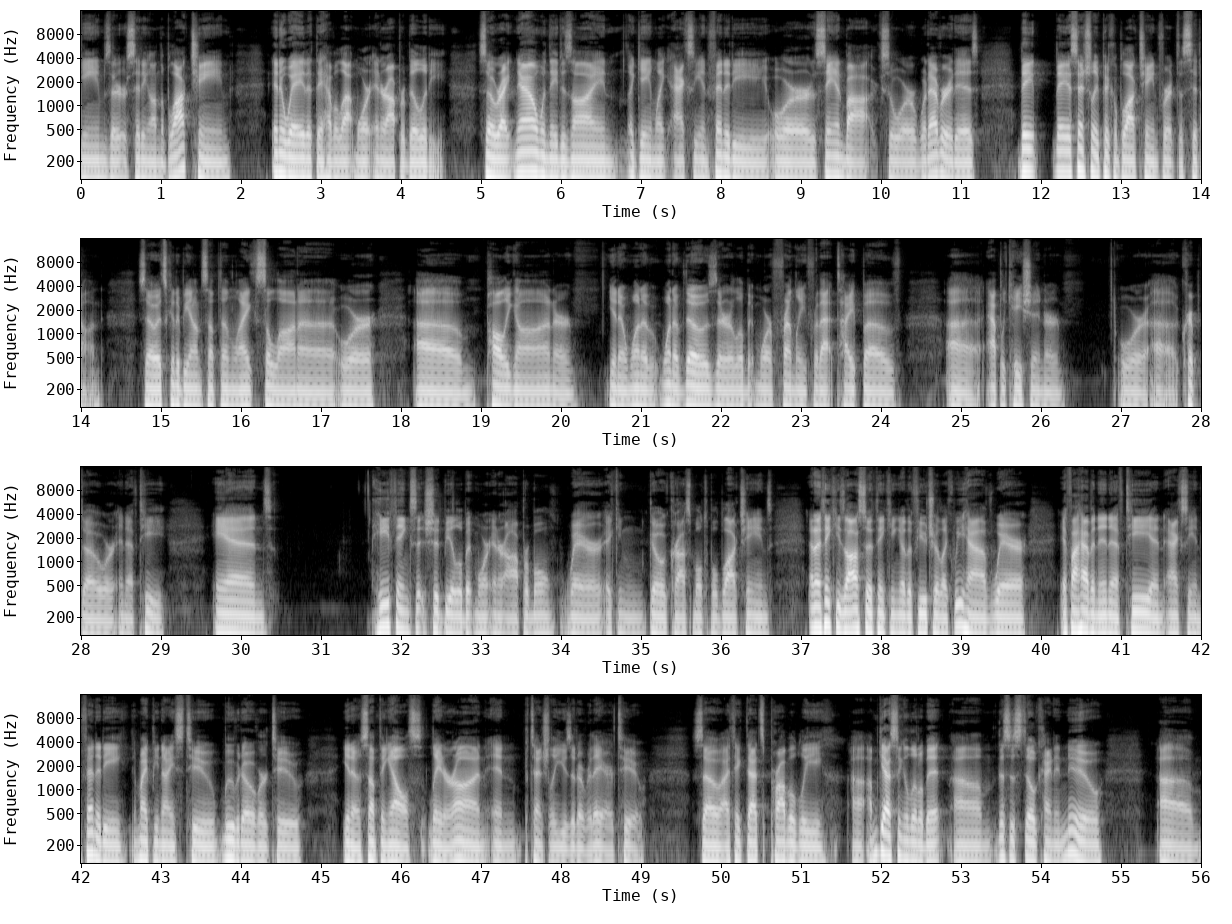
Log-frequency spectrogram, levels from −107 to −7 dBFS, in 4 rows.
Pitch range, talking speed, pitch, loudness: 95-110 Hz, 175 wpm, 100 Hz, -22 LUFS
